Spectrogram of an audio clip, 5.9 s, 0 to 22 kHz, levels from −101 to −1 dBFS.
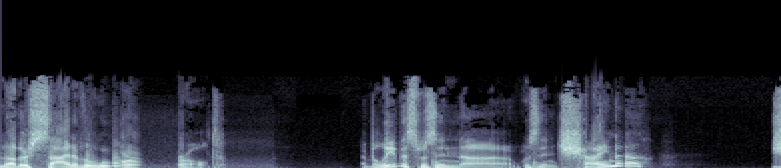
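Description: Three short stalls from late packets, at 0.77 to 0.85 s and twice just after "side of the" (0.86 to 0.91 s and 0.97 to 1.00 s), hold the current sound for roughly 70, 40 and 20 ms while the jitter buffer waits, with nothing lost.

Three call audio freezes follow, at 1.00 to 1.34 s, 1.69 to 2.05 s (ending at "I believe this was") and 2.22 to 2.55 s. The likely cause is delayed packets draining the buffer. The first two are filled with a fading buzz or hiss. The third goes mostly silent for about 0.29 s.

From 3.30 to 5.36 s, a jitter buffer slow-down repeats pitch periods to rebuild its reserve. Delivery drops to about 94% speed, adding 139 ms. The sound is drawn out at unchanged pitch.

Inside that stretch, at 4.63 to 4.69 s, a further 50 ms short stall briefly holds the sound.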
